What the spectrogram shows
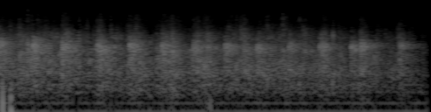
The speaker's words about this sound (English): Clap your hands to the Lord, He's worthy.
